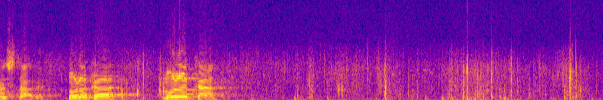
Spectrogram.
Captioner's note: speaks in foreign language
